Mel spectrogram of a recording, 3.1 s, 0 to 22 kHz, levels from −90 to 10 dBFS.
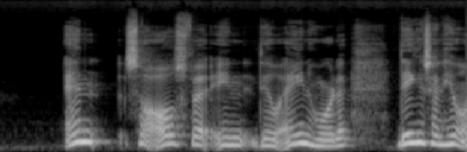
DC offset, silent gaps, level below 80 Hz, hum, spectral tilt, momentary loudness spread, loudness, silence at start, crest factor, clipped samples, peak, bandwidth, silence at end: under 0.1%; none; -74 dBFS; none; -5 dB/octave; 8 LU; -21 LUFS; 0.45 s; 14 dB; under 0.1%; -6 dBFS; over 20 kHz; 0 s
